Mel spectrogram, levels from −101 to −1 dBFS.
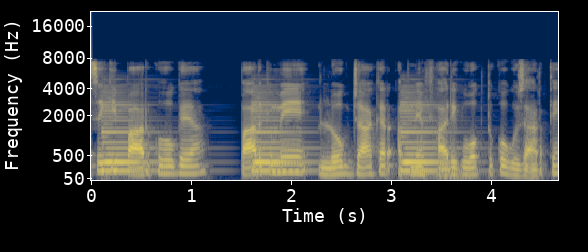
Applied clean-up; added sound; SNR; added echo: none; Piano; 3 dB; none.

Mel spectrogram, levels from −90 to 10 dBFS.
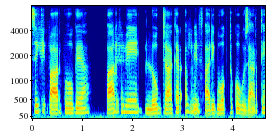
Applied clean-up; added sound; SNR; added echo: neural diffusion model UNIVERSE++.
